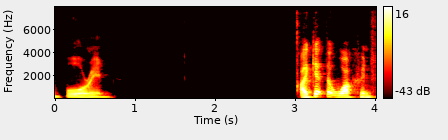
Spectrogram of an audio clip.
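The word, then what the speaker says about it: Joaquin: I get that Wakuin Phoenix, that's how you pronounce his name, is a good actor and whatnot, but they butchered that It was awful.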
